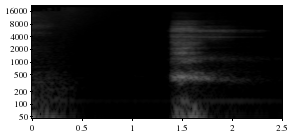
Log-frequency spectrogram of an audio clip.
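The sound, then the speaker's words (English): A brief breath, a pause of silence, then one long, breathy yawn with a slight voiced tone that swells and slowly fades. No talking. “God, it's yawned. Was that your response?”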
